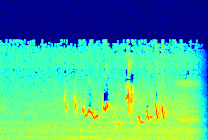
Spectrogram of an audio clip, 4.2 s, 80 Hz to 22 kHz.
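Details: Streaky Seedeater (Crithagra striolata graueri) in Musanze, Rwanda, March 2013, giving a quick string of thin, high, slurred twitters and chips over about two seconds, against a steady low rumble of traffic.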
